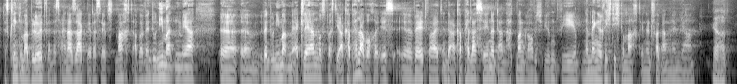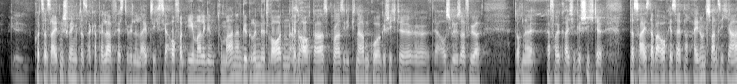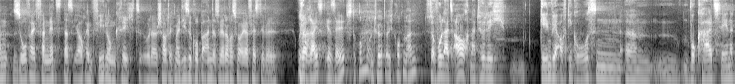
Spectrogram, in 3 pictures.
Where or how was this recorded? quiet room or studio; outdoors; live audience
live audience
